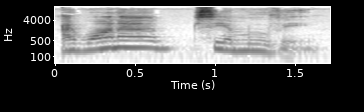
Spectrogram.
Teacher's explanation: Want to becomes wanna at a natural speed.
